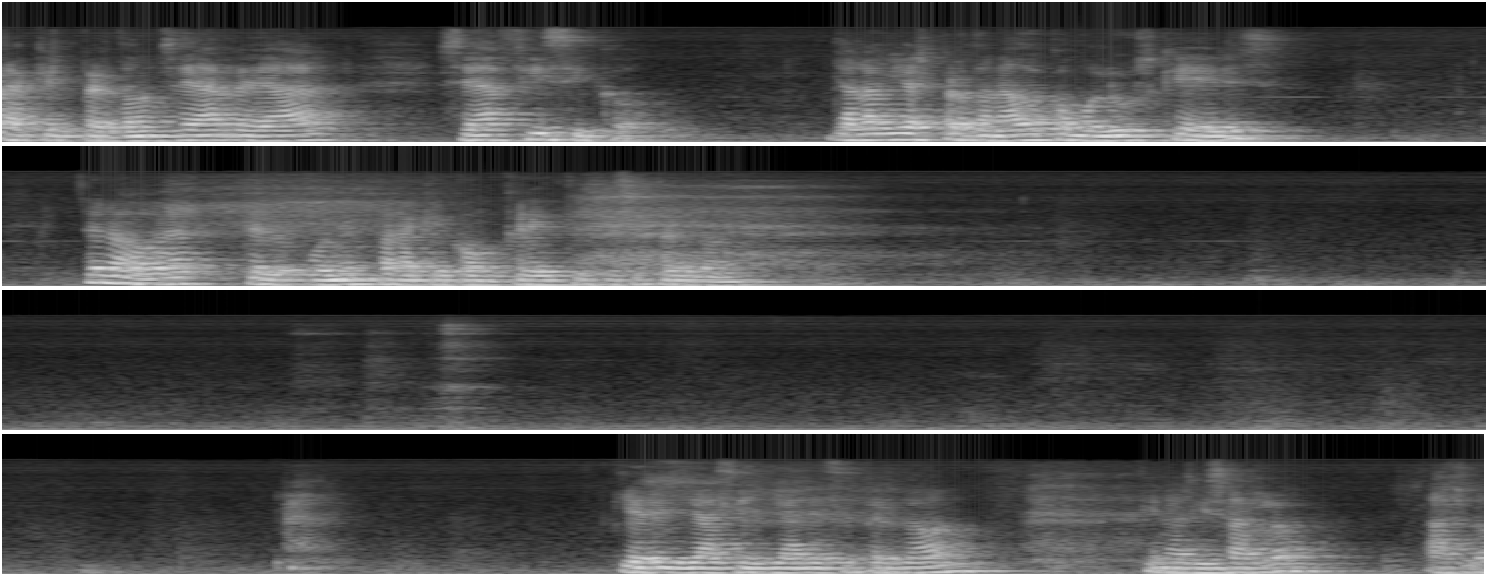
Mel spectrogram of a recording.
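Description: An elderly man speaks calmly nearby, pausing between phrases.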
